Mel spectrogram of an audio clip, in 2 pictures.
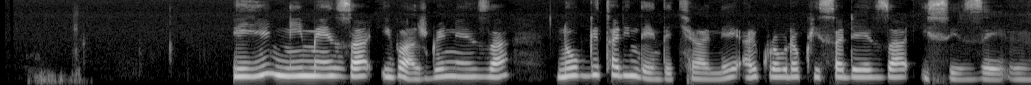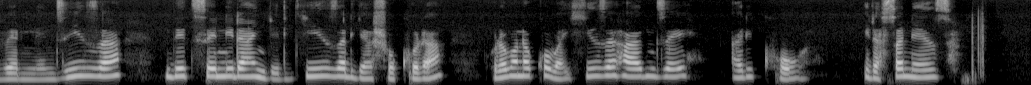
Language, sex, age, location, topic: Kinyarwanda, female, 18-24, Huye, finance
